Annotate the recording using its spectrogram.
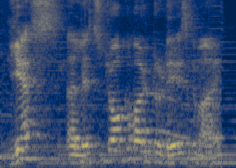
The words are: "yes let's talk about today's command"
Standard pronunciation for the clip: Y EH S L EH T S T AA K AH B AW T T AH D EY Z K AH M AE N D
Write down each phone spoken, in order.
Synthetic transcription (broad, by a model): Y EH S L EH T S T AA K AH B AW T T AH D EY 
